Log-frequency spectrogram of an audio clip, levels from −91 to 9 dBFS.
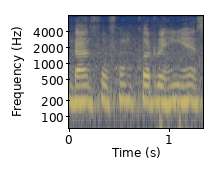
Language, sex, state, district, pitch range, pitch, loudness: Hindi, male, Chhattisgarh, Rajnandgaon, 190-200 Hz, 195 Hz, -18 LUFS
